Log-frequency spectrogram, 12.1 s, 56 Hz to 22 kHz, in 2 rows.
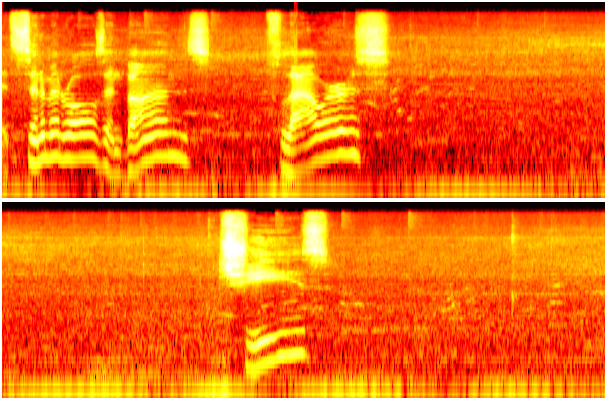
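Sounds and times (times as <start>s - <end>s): faint voices of shoppers: 0.0s - 12.0s
low rumble: 0.0s - 12.0s.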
